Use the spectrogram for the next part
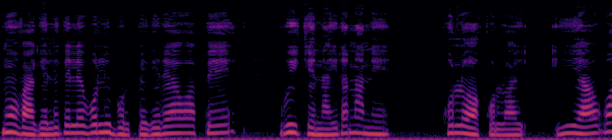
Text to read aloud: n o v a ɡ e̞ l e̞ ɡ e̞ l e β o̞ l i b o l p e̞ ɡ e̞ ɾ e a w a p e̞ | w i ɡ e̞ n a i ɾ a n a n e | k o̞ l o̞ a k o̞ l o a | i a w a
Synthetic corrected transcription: n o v a ɡ e̞ l e̞ ɡ e̞ l e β o̞ l i b o l p e̞ ɡ e̞ ɾ e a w a p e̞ | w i k e̞ n a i ɾ a n a n e | k o̞ l o̞ a k o̞ l o a | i a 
